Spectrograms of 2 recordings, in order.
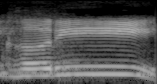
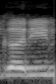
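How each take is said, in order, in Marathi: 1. पहिला व्यंजन महाप्राण 'gh' आवाज आहे. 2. पहिला व्यंजन अल्पप्राण 'g' आवाज आहे. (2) "गरी नाही भाई"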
